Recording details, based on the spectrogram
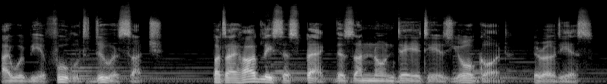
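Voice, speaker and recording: An actor playing a haughty, learned skeptic in an audio drama, formal, condescending and given to lecturing. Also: male voice, a bass voice, expressive, moderate pace, fairly bright tone, faint music behind, full character voice. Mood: earnest, argumentative. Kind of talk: dramatic audio fiction acting.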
